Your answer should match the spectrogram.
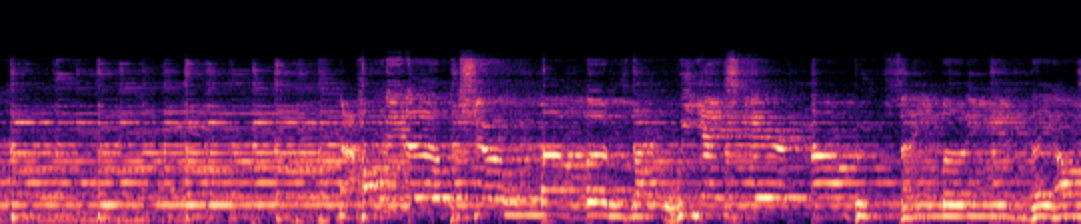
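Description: Acoustic guitar playing a country ballad live, an instrumental passage with no sung words.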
